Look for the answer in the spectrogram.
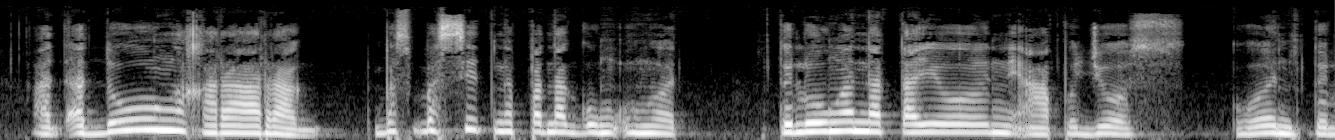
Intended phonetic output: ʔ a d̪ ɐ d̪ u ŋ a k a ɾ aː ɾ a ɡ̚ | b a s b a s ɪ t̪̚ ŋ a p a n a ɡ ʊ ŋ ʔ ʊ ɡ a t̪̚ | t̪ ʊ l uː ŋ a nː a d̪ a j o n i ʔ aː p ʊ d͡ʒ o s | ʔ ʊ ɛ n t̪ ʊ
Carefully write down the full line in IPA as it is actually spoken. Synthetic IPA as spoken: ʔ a d̪ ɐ d̪ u ŋ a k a ɾ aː ɾ a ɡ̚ | b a s b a s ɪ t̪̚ ŋ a p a n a ɡ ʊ ŋ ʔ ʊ ŋ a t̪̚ | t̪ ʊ l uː ŋ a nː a t̪ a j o n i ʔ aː p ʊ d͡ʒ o s | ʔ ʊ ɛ n t̪ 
